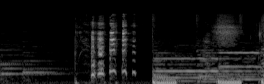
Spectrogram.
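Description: A goat character in the video game Undertale lets out a short run of five or six loud, wavering bleats, followed by a steady game music tone with low thumps.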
